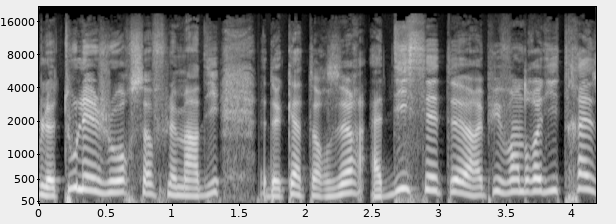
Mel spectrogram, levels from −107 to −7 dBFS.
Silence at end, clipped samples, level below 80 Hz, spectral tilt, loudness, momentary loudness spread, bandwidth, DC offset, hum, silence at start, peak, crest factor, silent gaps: 0 s; under 0.1%; -44 dBFS; -3.5 dB/octave; -23 LUFS; 5 LU; 19 kHz; under 0.1%; none; 0 s; -6 dBFS; 18 dB; none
